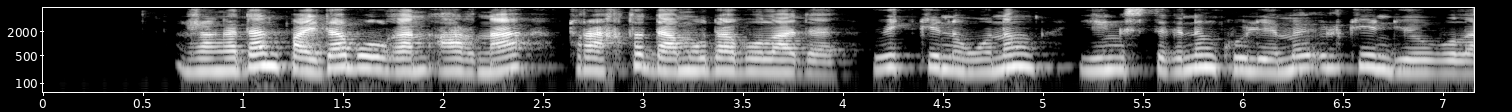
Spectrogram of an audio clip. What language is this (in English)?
Kazakh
